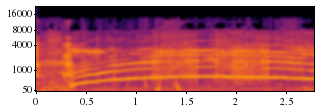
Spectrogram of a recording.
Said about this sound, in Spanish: La alarma, ¿eh? ¿No? Salte las alarmas, ¿eh?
